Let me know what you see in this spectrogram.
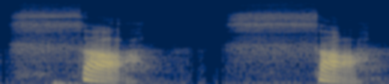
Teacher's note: फिर सीन की आवाज़ है, उसमें सीटी की आवाज़ आती है और ऊपर वाले दांत और नीचे वाले दांत आपस में जोड़ के और पीछे ज़ुबान लगेगी, सा, सा। और सौद में जो है वो हम आवाज़ को भारी करेंगे, सौ।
